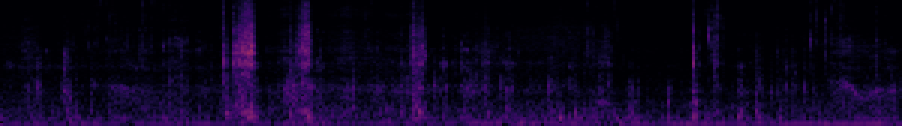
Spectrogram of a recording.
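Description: Close-up eating sounds: chewing a mouthful of scrambled eggs, with a few light clicks and scrapes of plastic cutlery against a plastic food tray.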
